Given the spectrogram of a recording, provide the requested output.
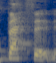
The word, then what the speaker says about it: Bethan: I feel like her name was Bethan. It wasn't Beth Ann. – Yeah. So apparently in Canada, it's Bethan. – Bethan. And in Danish.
